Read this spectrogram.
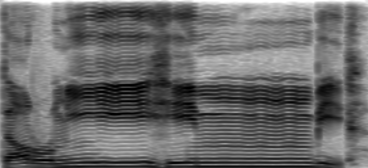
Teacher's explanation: তাটা পাতলা হবে রটা ভারী হবে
